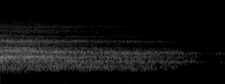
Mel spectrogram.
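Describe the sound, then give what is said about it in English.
A deep breath exhaled through the mouth during a guided breathing and relaxation exercise: a soft, breathy rush that slowly fades over about two seconds, with no talking. “Let's take a deep breath in through your nose. Exhale out the mouth.”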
